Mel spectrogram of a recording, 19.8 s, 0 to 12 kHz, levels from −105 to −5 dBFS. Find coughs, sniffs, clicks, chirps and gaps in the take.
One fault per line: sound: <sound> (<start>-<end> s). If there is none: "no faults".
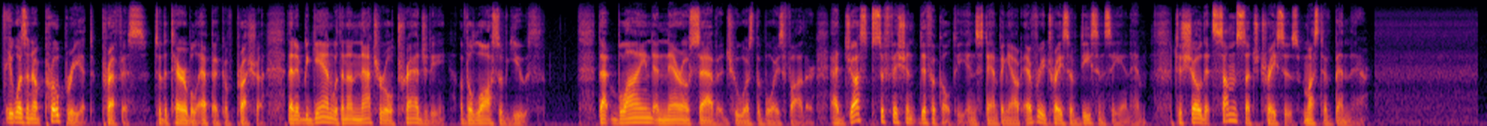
no faults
